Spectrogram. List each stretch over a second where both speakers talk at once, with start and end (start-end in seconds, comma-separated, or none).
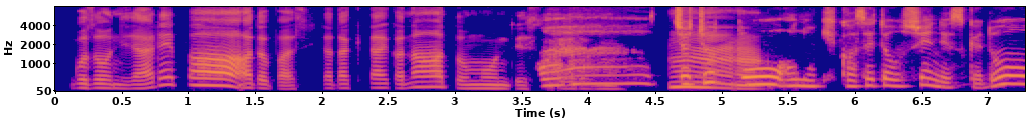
3.6-5.4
